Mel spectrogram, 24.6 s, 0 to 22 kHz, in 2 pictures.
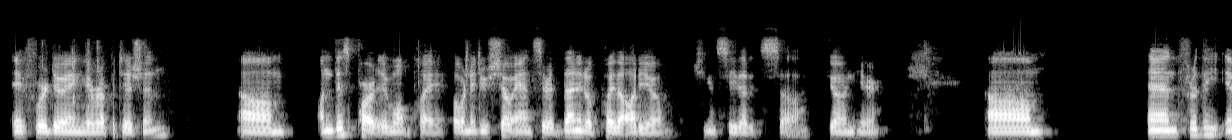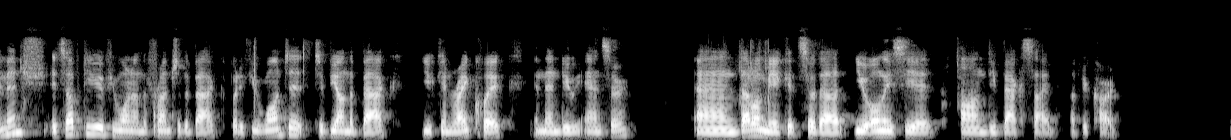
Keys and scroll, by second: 0.7 alt+shift+l, 4.5 Return, 19.7 alt+shift+l, 21.6 Return.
